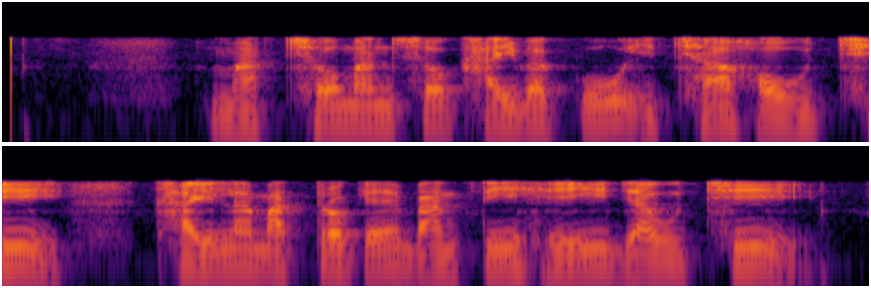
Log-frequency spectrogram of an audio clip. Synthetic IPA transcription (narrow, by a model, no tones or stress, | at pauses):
maɾt͡ʃʰɔmansɔkʰajbakuḭtːt͡ʃʰʃʰahɔwt͡ʃʰikʰajlamat̪ɾɔkebant̪ihejd͡ʒawt͡ʃʰi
